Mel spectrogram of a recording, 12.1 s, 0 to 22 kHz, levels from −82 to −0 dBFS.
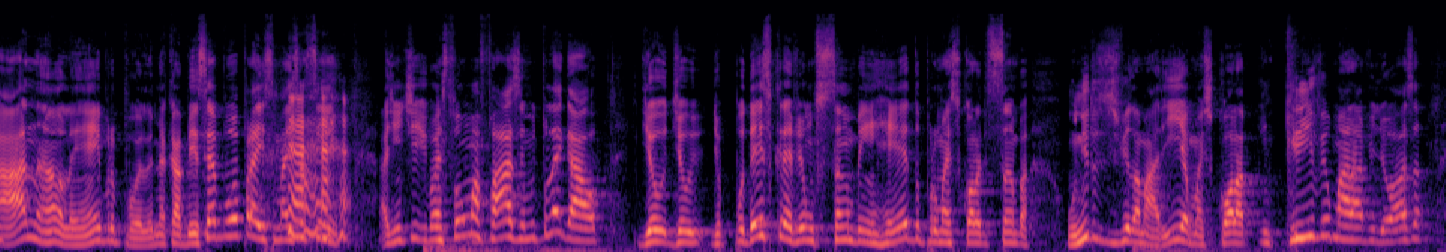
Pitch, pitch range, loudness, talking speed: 190 Hz, 160-220 Hz, -28 LUFS, 220 wpm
